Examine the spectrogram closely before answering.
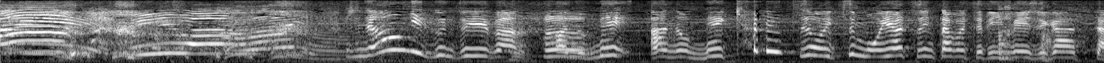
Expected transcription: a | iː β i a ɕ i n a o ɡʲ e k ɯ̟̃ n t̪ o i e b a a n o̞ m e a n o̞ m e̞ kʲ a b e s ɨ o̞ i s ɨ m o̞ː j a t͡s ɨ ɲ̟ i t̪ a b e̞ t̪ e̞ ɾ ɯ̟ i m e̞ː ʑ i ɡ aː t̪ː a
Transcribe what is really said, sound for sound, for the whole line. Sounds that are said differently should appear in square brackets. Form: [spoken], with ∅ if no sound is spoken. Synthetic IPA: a | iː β [a] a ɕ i n a o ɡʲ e k ɯ̟̃ n t̪ o i e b a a n o̞ m e a n o̞ m e̞ kʲ a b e [t͡s] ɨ o̞ i [t͡s] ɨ m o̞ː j a t͡s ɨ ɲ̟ i t̪ a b e̞ t̪ e̞ ɾ ɯ̟ i m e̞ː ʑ i ɡ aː t̪ː a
